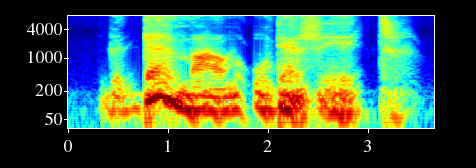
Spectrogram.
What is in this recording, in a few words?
Gnome Male Charge; wowpreklad; czwow; GnomeVocalMale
